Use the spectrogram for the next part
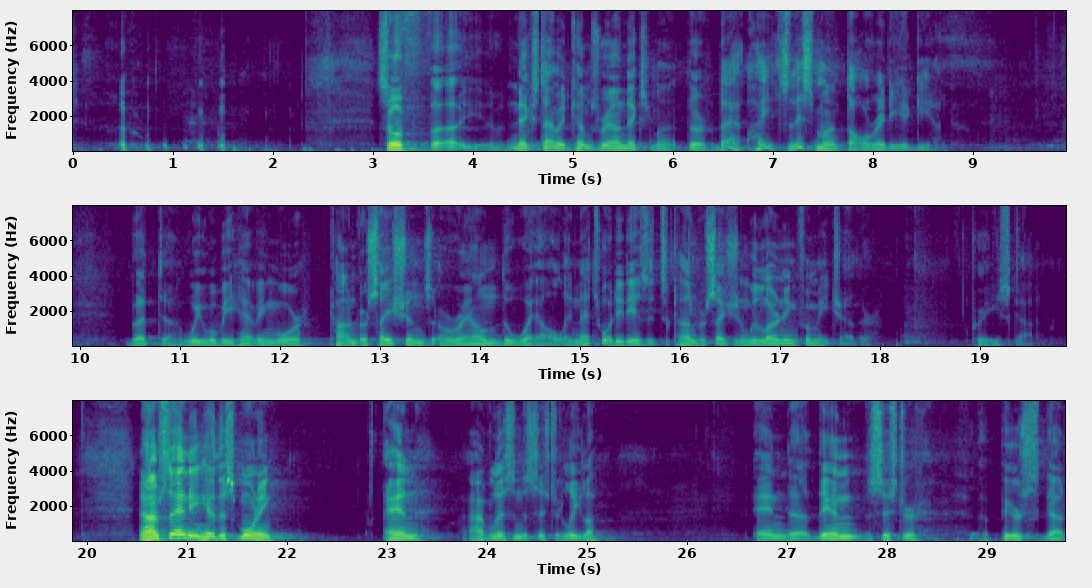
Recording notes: This sermon was recorded live on May 1st, 2022 at Newark United Pentecostal Church.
